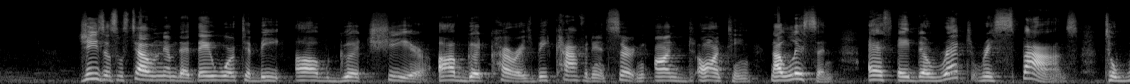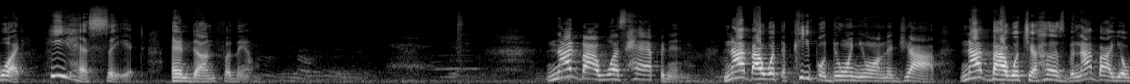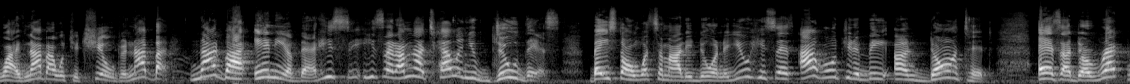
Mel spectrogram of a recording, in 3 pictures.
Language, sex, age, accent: English, female, 50-69, American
